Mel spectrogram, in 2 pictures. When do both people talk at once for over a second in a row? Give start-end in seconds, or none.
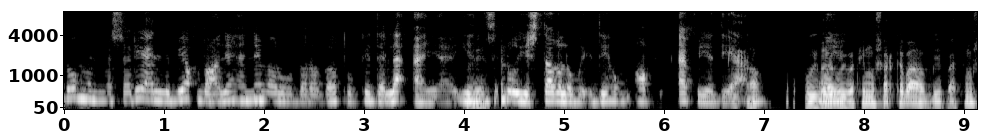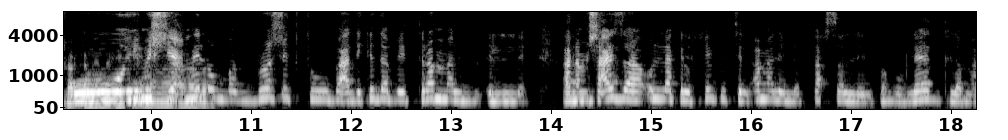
9.1-10.6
